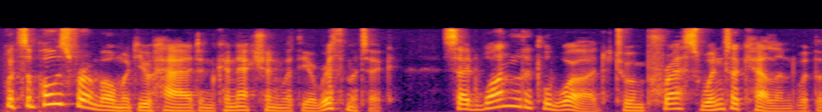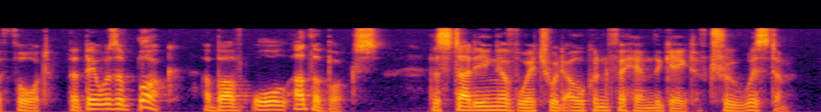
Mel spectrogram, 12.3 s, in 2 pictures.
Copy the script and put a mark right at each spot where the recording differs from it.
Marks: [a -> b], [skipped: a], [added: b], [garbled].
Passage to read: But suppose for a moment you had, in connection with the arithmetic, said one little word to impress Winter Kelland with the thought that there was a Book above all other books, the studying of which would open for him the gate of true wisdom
But suppose for a moment you had, in connection with the arithmetic, said one little word to impress Winter Kelland with the thought that there was a Book above all other books, the studying of which would open for him the gate of true wisdom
